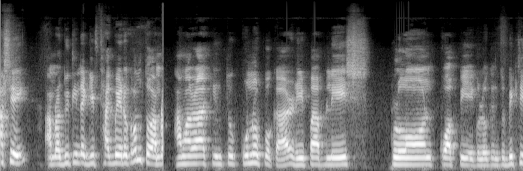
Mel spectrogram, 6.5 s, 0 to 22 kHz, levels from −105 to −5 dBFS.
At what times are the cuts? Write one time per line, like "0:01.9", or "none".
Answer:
0:02.0

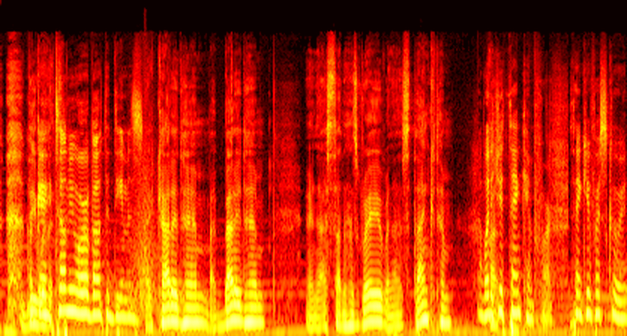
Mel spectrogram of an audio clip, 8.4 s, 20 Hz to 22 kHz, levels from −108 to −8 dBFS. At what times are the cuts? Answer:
0:02.0
0:06.2
0:07.5

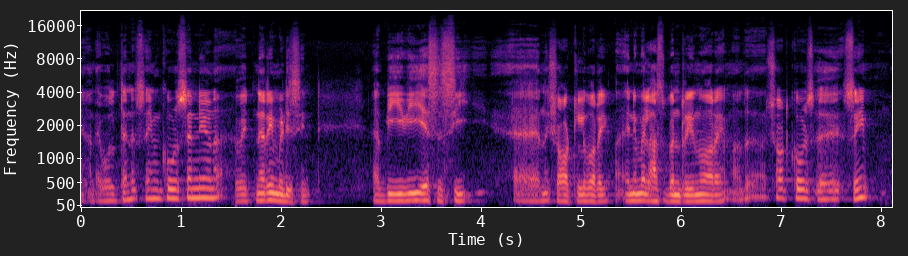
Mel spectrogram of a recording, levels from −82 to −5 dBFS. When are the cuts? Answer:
0:01.5
0:05.3

